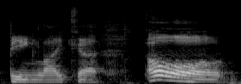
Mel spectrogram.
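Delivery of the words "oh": put-on jokey Russian accent, da da; hammed-up Russian fan accent; hammed-up Russian accent, slow on comrade; mock Russian accent. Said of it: "That's an impeccable Russian accent".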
